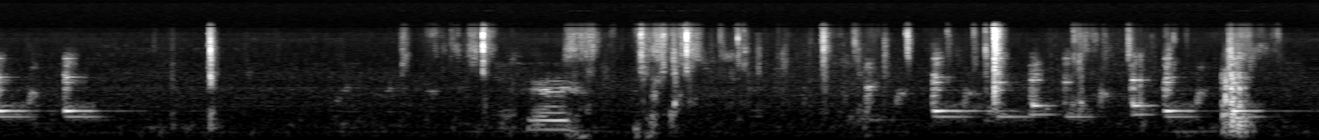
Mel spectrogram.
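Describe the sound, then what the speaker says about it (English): A mobile phone rings indoors with short repeating tonal bursts, heard intermittently under a woman's speech and some clicking. "There goes my phone and I'm not answering it."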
